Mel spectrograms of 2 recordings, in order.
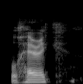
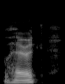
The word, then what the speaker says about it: Bohairic: Uh however, luckily for us today, the dialect primarily used by the Coptic Church uh is the Boheric or Boheric as some people, but I pronounce it Bheric.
